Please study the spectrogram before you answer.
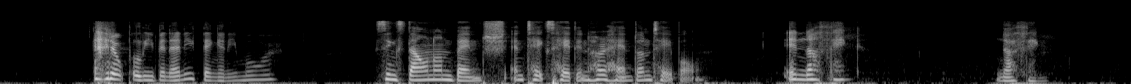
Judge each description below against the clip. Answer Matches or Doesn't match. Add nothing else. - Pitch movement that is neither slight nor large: Matches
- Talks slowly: Matches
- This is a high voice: Matches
